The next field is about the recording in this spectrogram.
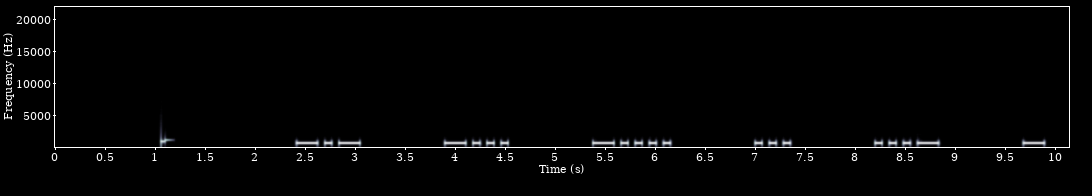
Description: Morse code, heard as a keyed tone, about 17 wpm, spaced as for 8 wpm, 700 Hz. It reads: KB6SVT
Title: USA Call Signs - 6 Characters - 4x Character Spacing - 17wpm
